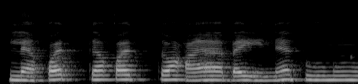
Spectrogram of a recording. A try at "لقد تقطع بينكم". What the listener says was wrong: فتح کھنچ گئی. تقطع بینکم.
